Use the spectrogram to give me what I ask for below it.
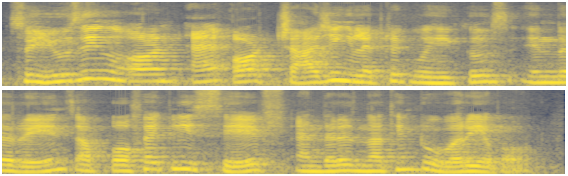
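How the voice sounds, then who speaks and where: A man in his thirties with an Indian English accent, calmly explaining as the host of an explainer show. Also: sits high, fast talker, echoey room, slight background noise. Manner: calm, informative, steady delivery. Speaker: EV channel host. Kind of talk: explainer talking to camera. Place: dark studio, indoors.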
